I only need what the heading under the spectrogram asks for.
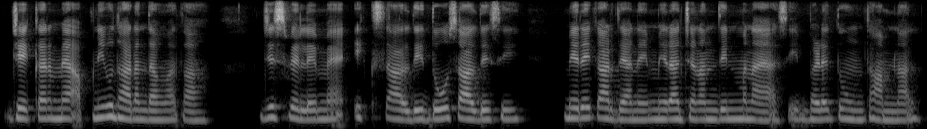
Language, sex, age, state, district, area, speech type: Punjabi, female, 18-30, Punjab, Jalandhar, urban, spontaneous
